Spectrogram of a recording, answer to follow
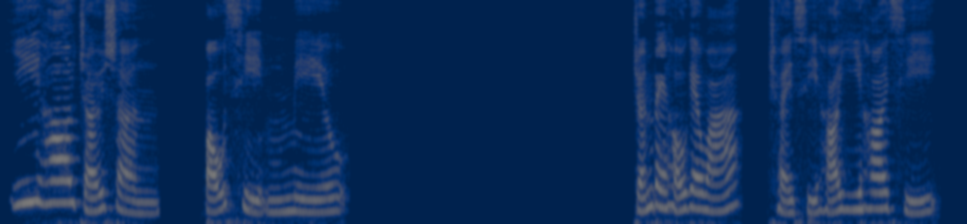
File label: instruction oromotor; aphasia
